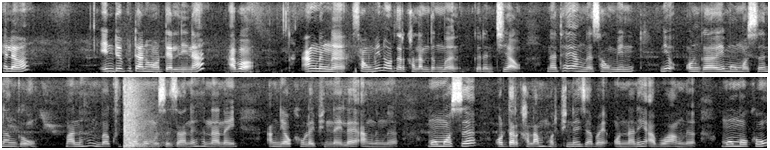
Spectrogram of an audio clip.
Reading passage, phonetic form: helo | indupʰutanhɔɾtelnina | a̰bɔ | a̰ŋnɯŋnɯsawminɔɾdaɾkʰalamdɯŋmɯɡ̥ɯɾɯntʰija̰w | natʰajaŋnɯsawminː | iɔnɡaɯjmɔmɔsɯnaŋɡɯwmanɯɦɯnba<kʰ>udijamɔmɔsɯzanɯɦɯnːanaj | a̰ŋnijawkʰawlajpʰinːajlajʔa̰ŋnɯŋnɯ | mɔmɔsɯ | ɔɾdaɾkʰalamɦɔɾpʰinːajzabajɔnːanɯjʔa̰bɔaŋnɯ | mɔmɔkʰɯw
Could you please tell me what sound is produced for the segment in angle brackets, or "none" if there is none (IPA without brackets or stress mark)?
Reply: kʰ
